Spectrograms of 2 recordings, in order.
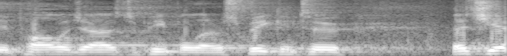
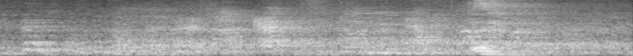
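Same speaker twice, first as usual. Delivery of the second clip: breathy laugh; 4 semitones higher, 11 dB quieter than usual. Real, not acted. Laughs at his own joke.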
